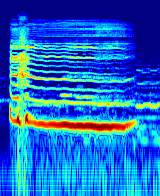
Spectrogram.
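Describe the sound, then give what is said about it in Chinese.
A voice imitates a child bursting into tears with one loud, sudden wail that holds a steady pitch for about two seconds before breaking off. “见到查克，最后他终于忍不住哇的一声哭了起来。”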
